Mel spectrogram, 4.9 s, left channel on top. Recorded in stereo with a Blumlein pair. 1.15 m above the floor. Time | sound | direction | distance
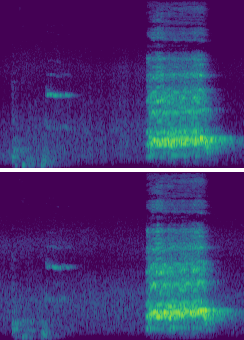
0.2 | a cat meowing | 5° right | 0.9 m
2.9 | a scream | 65° right | 1.0 m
